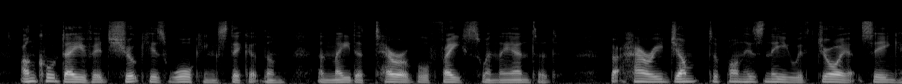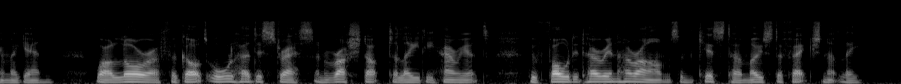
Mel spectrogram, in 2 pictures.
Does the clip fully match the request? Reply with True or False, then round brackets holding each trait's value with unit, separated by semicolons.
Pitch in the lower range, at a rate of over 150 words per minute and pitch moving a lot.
False (110 Hz; 170 wpm; 3.2 semitones)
